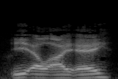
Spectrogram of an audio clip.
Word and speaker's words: Elia: Elia.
